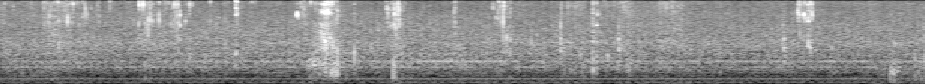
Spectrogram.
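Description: Close-miked chewing of a mouthful of rice, with soft wet mouth clicks and fingers squishing rice on the plate; a louder smack about two seconds in. A faint steady hum underneath.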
